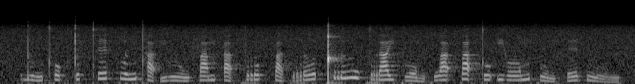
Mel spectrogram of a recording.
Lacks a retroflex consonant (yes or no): yes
